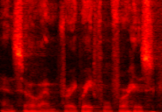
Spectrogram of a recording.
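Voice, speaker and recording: A middle-aged man speaks at a church service in a fairly low voice. He pauses often, hesitant and sincere. A long reverb hangs behind him in the sanctuary. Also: level tone, gravelly, sharp tone. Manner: hesitant, many uhs. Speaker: congregant.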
